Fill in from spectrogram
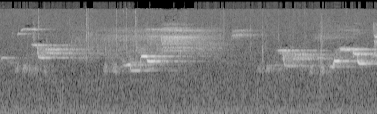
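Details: Several Wood Thrushes sing at a campsite around dusk, overlapping clear, flute-like phrases that step up and down, each ending in a higher, shimmering trill, against soft background hiss.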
